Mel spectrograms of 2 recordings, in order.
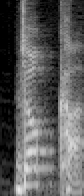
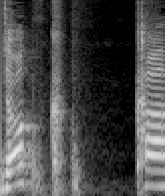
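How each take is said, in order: First: Said in the usual way. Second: যক্ষা very slow, the ক্ষ held as double খ; slow model of যক্ষা; drawn out. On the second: Shown as a demonstration. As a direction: draw out যক্ষা syllable by syllable. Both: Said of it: "খেয়াল করে দেখো".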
